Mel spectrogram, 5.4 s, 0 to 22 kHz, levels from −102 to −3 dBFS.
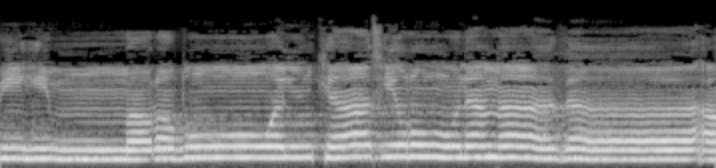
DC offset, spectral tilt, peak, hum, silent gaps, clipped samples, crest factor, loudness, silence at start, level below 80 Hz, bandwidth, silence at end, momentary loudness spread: under 0.1%; -5.5 dB/octave; -4 dBFS; none; none; under 0.1%; 12 dB; -17 LUFS; 0 s; -70 dBFS; 11.5 kHz; 0 s; 2 LU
